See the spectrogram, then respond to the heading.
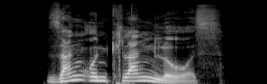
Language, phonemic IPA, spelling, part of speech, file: German, /zaŋ ʊnt klaŋloːs/, sang- und klanglos, adjective, De-sang und klanglos.ogg
- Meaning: quietly, without any commotion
